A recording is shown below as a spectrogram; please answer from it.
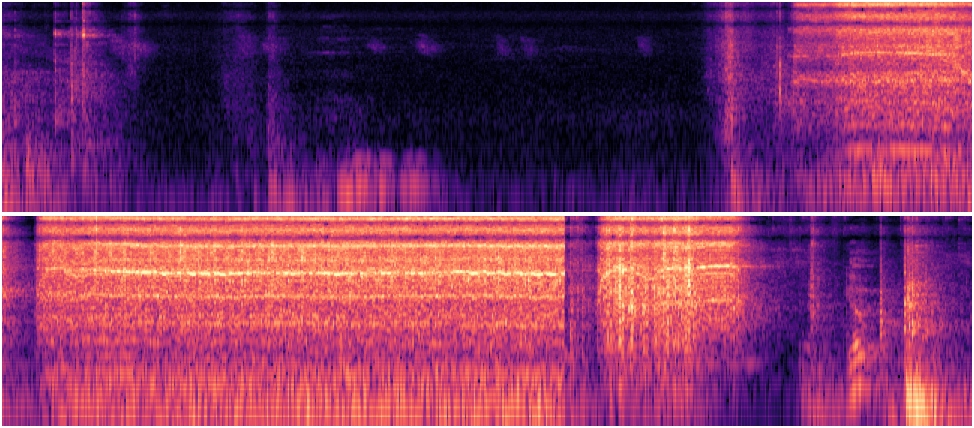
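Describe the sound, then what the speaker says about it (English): A power drill bores into an ICF wall block. It starts after a quiet stretch of handling noise and runs steadily for several seconds, with brief pauses and a rising whine. "Now I just gotta drill a hole in it."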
